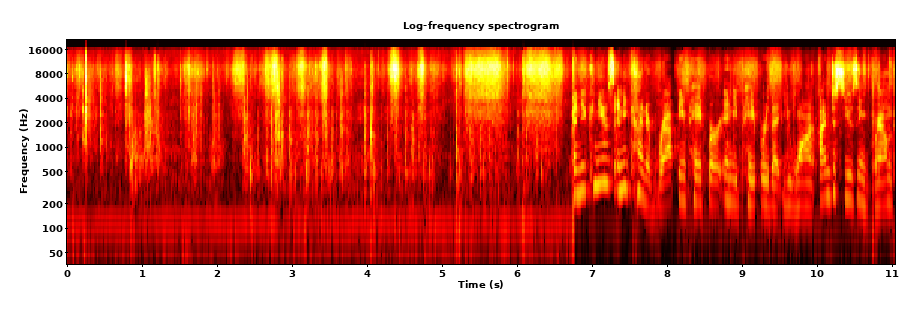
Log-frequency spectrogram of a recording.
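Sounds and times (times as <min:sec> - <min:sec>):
paper crinkling and rustling: 0:00.0 - 0:11.0
steady low hum: 0:00.0 - 0:11.0.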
